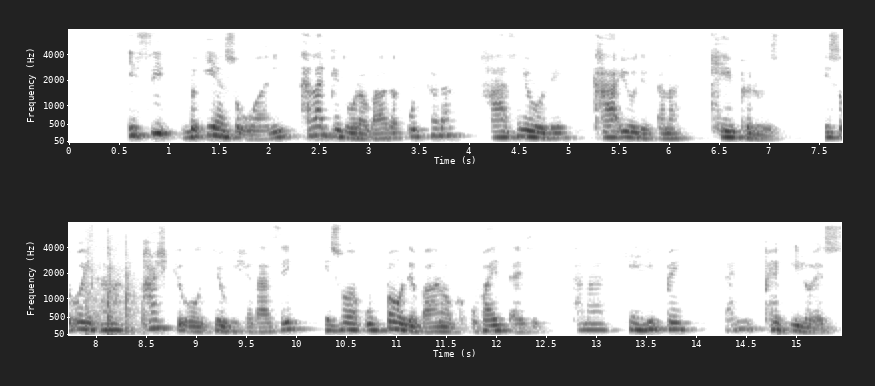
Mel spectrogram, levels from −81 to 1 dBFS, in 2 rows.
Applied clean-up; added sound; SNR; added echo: neural separator model SepFormer DNS4.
